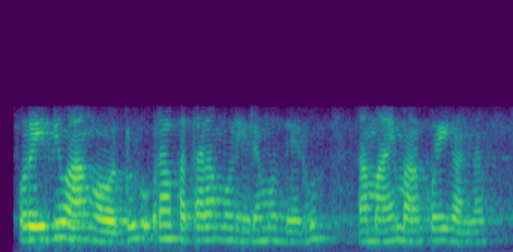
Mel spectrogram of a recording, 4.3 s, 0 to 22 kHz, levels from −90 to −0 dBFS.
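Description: Nothing in this speech clip stands out as a technical fault, so there's nothing to flag here.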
